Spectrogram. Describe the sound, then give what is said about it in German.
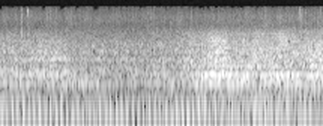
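A helicopter drones overhead, a steady, fairly loud low thrumming with a broad engine roar that swells slightly toward the end as it passes. No voices are heard. “Wir lassen den Hubschrauber kurz vorbeifliegen.”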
